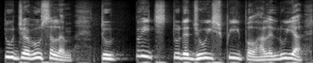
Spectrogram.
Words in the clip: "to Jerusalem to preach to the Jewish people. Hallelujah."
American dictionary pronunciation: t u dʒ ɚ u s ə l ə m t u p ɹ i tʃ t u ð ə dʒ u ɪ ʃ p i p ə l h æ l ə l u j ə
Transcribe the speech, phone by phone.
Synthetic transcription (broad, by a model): t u dʒ ɚ u s ə l ə m t u p ɹ i tʃ t u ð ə dʒ u ɪ ʃ p i p ə l h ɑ l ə l u j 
